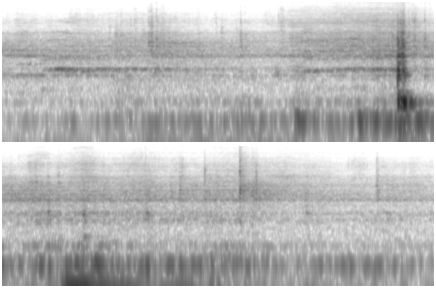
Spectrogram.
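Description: Ice hockey play heard from the boards behind the net: faint stick and skate clicks over a steady arena hum. About halfway through comes a sharp, loud bang on the boards right beside the camera as players battle there, then a deep thump of the boards about a second later.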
